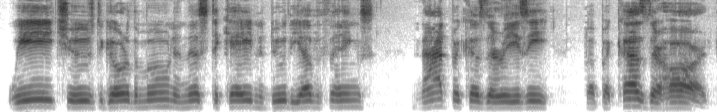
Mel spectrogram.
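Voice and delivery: high, loud, ringing oration; grand presidential call to the nation; Kennedy impression. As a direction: deliver it like the moon speech at Rice. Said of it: "Okay, here's Kennedy again".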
